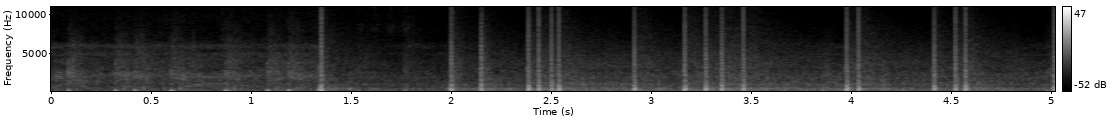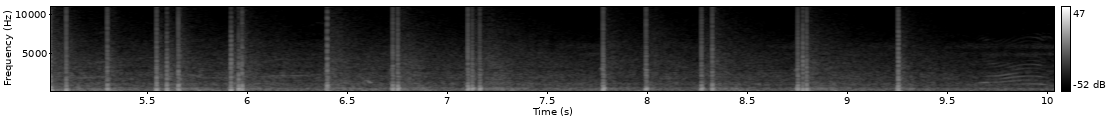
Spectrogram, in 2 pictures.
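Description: Aerial fireworks display: a rapid barrage of shell bursts, sharp bangs coming several a second from about two seconds in and keeping up to the end.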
